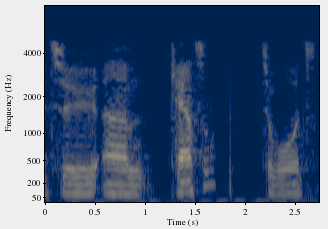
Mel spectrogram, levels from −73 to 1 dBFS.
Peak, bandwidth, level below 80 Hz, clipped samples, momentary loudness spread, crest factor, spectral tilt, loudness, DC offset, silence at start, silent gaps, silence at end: -16 dBFS; 4.9 kHz; -58 dBFS; under 0.1%; 13 LU; 22 dB; -3 dB/octave; -38 LUFS; under 0.1%; 0 s; none; 0 s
